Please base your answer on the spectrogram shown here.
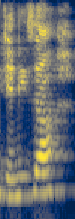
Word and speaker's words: Genizah: calamitous yield with Hodges Coakley Genizah pronounced Ganges ah both ahem whose room Mehta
